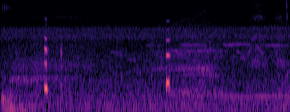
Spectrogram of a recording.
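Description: Quiet outdoor background with two brief, faint chirps about a second apart, and a faint steady hum near the end.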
